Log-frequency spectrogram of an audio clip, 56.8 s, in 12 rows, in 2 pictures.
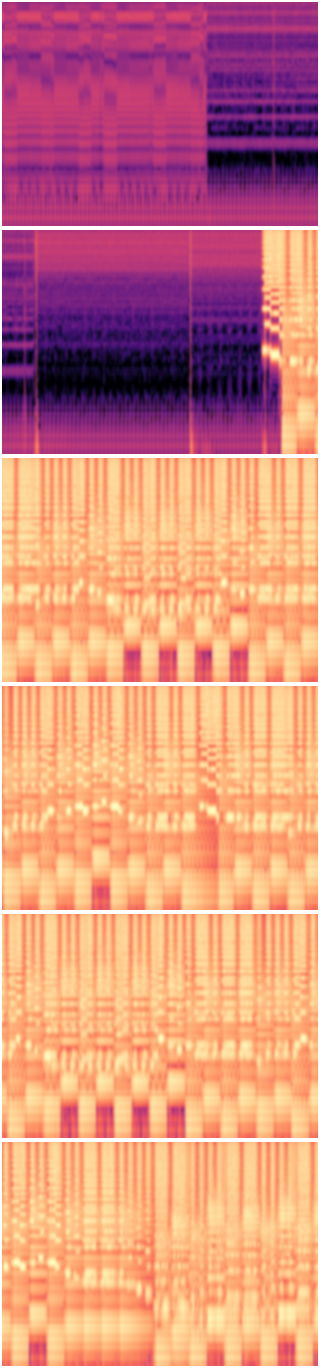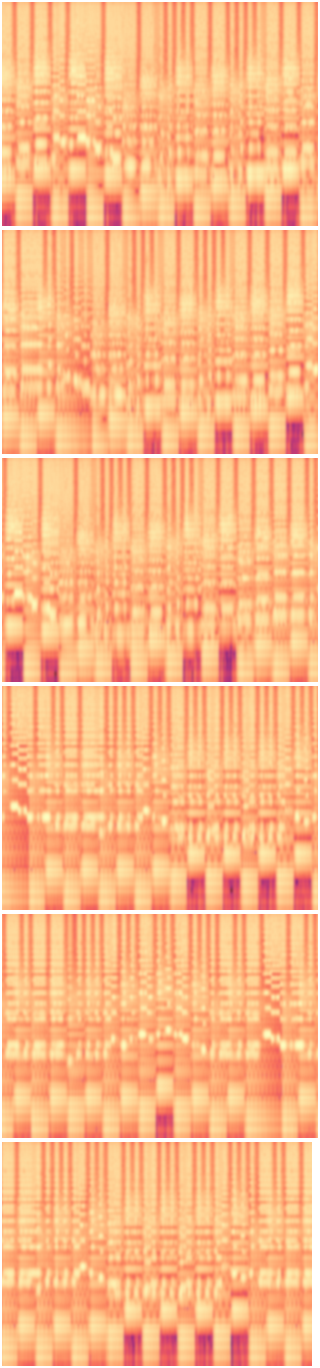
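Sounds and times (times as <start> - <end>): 
CSG 8580 sound chip: 8.7 - 56.7.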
